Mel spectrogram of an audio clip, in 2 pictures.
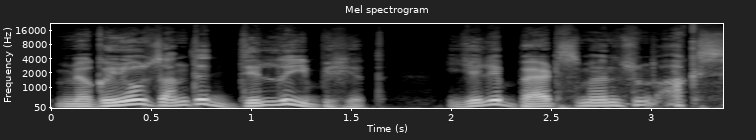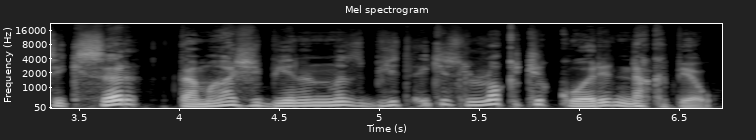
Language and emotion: Kashmiri, surprised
